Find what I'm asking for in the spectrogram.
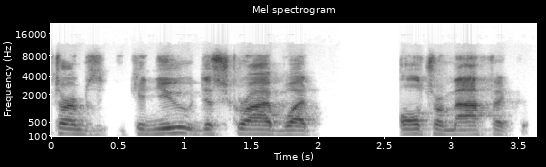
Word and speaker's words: ultramafic: The first thing I'll do is correct your pronunciation, ultramafic.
